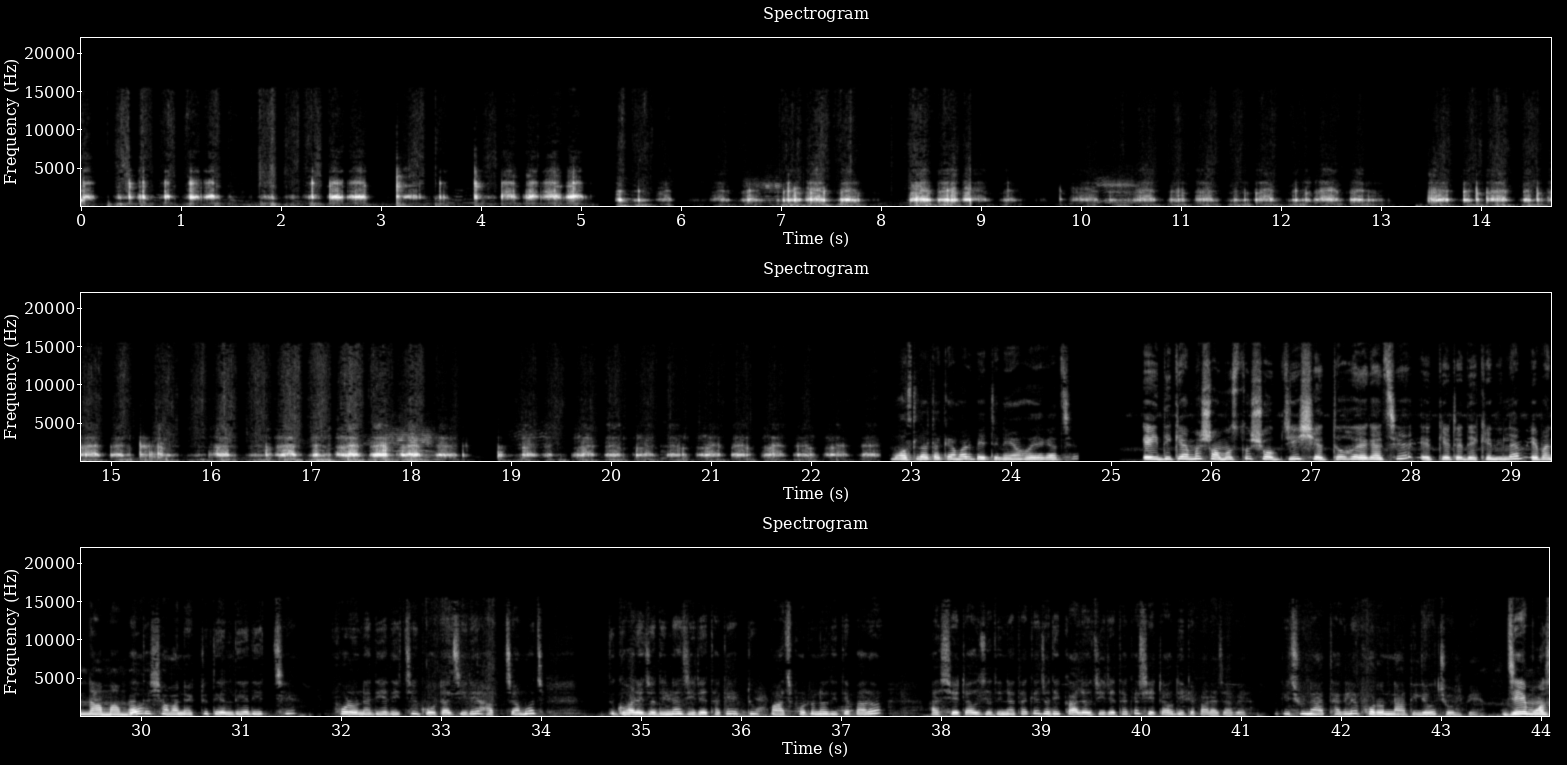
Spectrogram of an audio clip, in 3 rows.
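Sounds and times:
grinding stone rubbing on slab: 0:00.0 - 0:22.8.

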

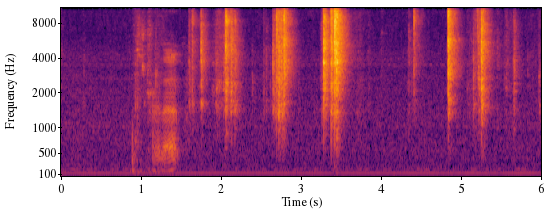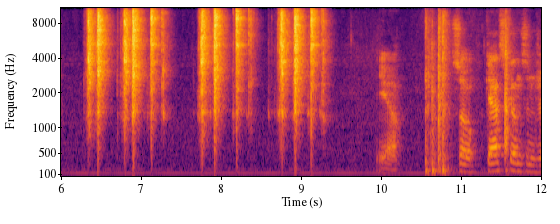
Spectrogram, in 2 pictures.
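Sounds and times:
pistol slide metallic clacks: 0:01.6 - 0:03.6.

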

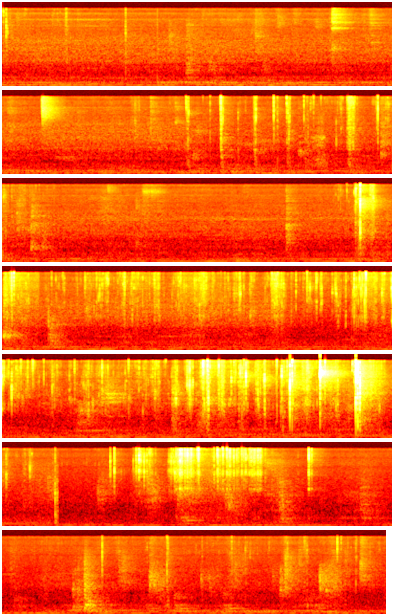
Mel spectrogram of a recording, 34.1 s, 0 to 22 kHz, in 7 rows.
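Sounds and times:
slime squeezed clicking and popping: 0:14.1 - 0:15.0, 0:17.0 - 0:24.4.

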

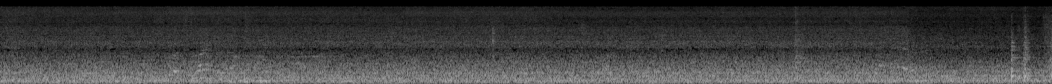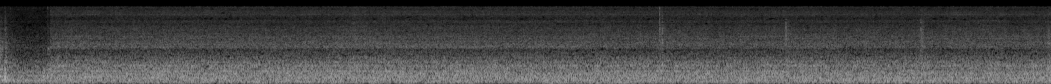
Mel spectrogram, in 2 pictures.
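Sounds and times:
broth boiling in stockpots: 0:00.0 - 0:21.0.

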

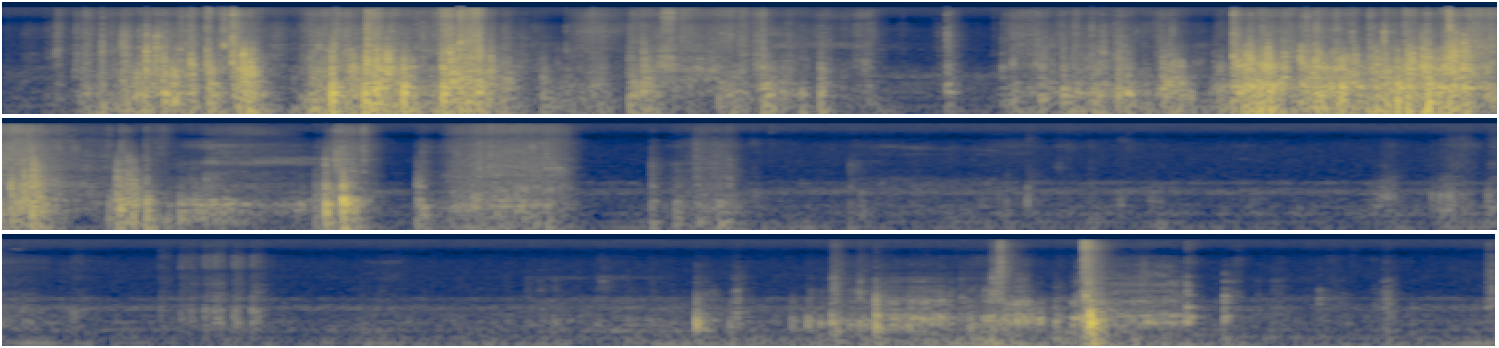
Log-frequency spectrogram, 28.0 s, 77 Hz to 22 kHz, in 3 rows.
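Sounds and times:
paper bag rustling: 0:00.2 - 0:05.6, 0:06.2 - 0:10.7.

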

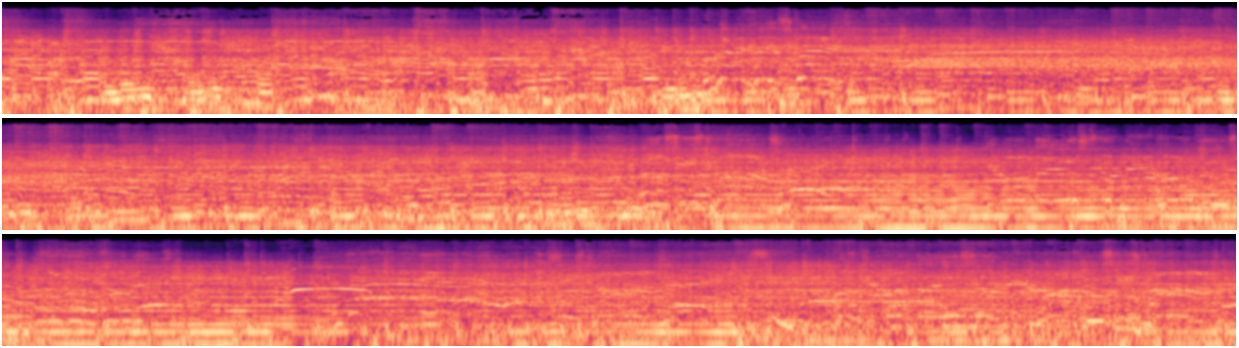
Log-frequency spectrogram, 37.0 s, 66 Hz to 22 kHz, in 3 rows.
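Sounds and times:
country-rock band playing: 0:00.0 - 0:37.0
crowd yelling: 0:00.0 - 0:37.0
person singing: 0:18.5 - 0:26.8, 0:27.5 - 0:37.0.

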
